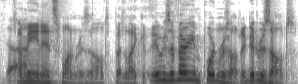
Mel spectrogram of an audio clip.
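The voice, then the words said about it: Sultry foreign accent. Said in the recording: “that sultry accent of yours”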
